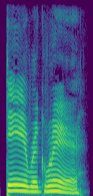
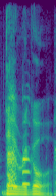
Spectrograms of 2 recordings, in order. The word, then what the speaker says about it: de rigueur: Just be glad you don't live on a block where extensive holiday decorations are de rigueur. How do you say that? – De rigueur. – De rigueur. Thank you.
